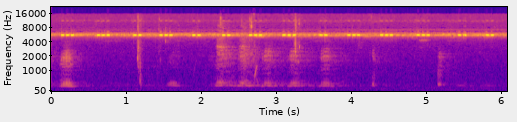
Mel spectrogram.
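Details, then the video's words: Pig frogs grunting in low, rough bursts of three or four pulses, each run lasting under a second and coming roughly every half second, over a steady high insect drone. "pig frogs - sound effect"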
